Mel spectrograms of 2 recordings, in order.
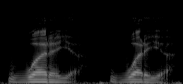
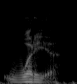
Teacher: But when you have that T and the D, it almost is like the T just goes away and it elides. You're not really going to hear it. So because of that, it's almost going to sound like whata ya, whata ya.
